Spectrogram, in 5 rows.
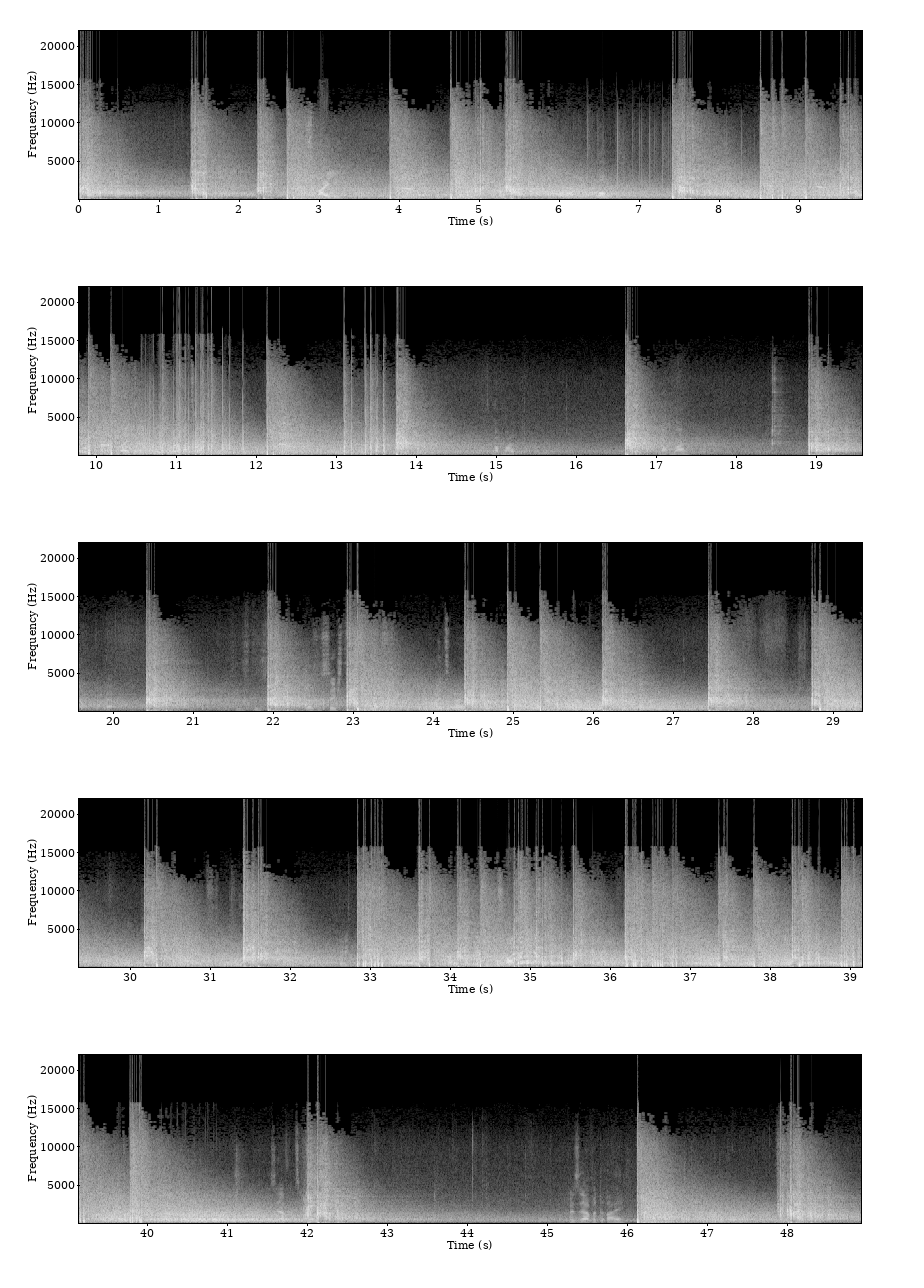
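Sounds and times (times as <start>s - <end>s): fireworks bangs: 0.0s - 48.9s
fireworks crackling: 0.0s - 48.9s.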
